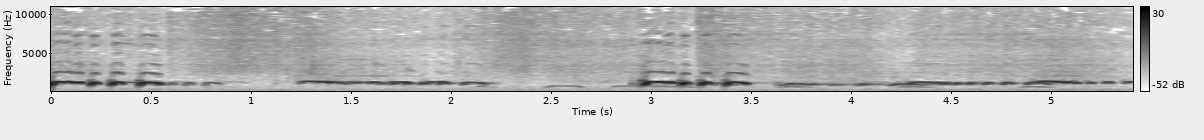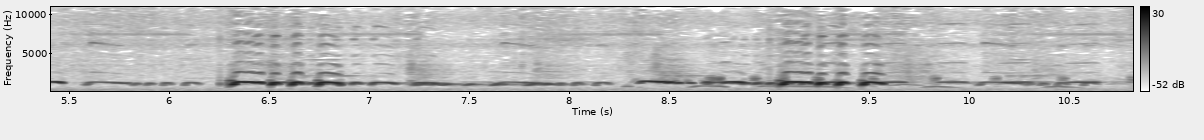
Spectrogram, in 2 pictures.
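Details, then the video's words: Overlapping songs of several local zebra doves from Indonesia, used as a lure for lazy birds; continuous trilled coos with repeated louder stuttering bursts roughly every three seconds and soft lower notes beneath. "Perkutut lokal gacor Pancingan Jitu 💯% Ampuh"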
